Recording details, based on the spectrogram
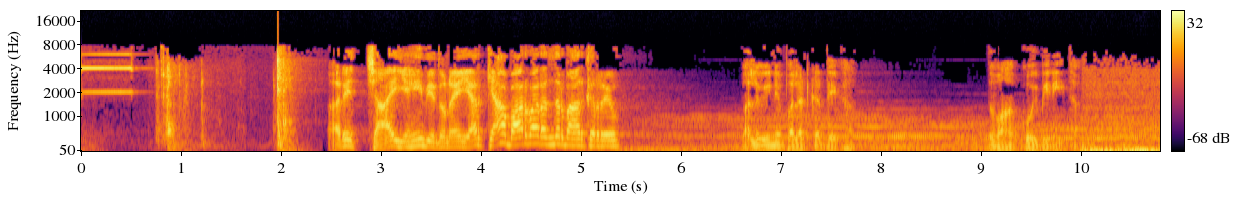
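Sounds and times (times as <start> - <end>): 
door opening and closing: 0.7 - 2.3
speech: 2.5 - 5.5, 6.6 - 7.8, 9.0 - 10.4
brief steady high tone: 5.1 - 10.7.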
